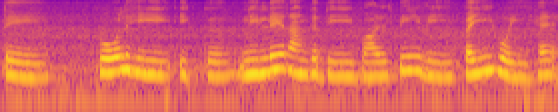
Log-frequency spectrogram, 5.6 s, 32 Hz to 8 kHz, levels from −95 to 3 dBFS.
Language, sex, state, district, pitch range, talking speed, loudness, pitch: Punjabi, female, Punjab, Kapurthala, 190-225 Hz, 130 wpm, -15 LUFS, 205 Hz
